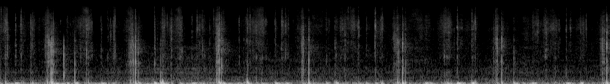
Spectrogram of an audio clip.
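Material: Plastic.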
